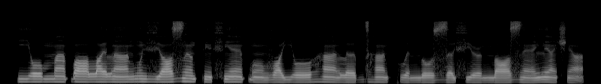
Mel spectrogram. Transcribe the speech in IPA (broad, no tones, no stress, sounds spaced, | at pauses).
j o m ã ɓ ɒ lˠ ɛ l ã ɡʷ ə̃ vʲ ɒ z ə̃ pʲ ə̃ fʲ ɛ̃ ɓ õ v ɒ j o ɦ ã l ə dʱ ã kʷ ɛ n o z ə fʲ ə˞ n ɒ z ɛ̃ lʲ ã ʃ ã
